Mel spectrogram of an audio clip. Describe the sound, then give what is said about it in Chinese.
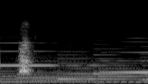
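A single short, high yip from a small dog named Jiang Brown rings out near the start, followed by steady sustained musical tones with no other barking. “露丝太太的丈夫很久以前就去世了，一直以来，他和一只叫江布朗的小狗住在一起。”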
